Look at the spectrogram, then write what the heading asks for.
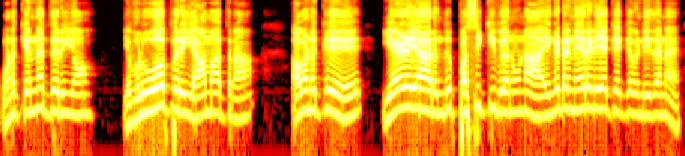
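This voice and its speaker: Casting: man voicing a stern, scolding husband, high and bright, crisp and dry. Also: fairly even intonation, a little fast, no echo. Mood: lecturing. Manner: scolding, insistent. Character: stern middle-aged husband, suspicious and lecturing.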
